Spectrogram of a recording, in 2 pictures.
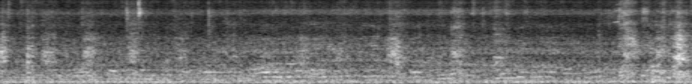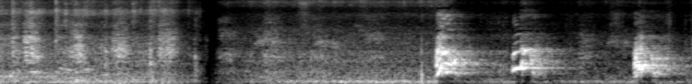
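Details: American Bully, Jack, an award-winning pet dog: a steady murmur of noise for seven seconds gives way to quiet, then three sharp, separate barks about a second apart near the end.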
